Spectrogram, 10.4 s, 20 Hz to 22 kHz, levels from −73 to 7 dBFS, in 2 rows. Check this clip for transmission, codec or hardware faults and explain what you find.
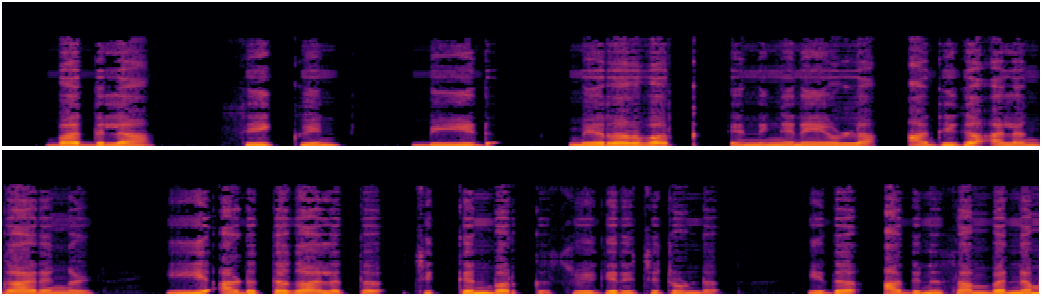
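One fault, present throughout: imaging from sample-and-hold upsampling. The speech went from 11 kHz to 48 kHz by repeating samples unfiltered, leaving mirrored copies around 5.5 to 11 kHz, about 18 dB down, heard as a metallic fizz.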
